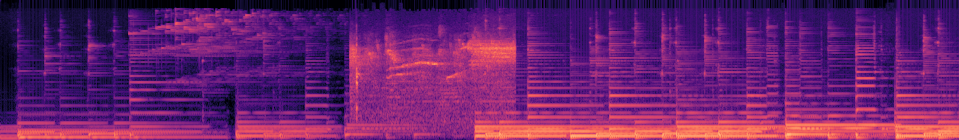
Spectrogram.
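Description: Plucked guitar music fills the whole stretch, with a brief hissy noise burst in the middle and no animal calls.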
